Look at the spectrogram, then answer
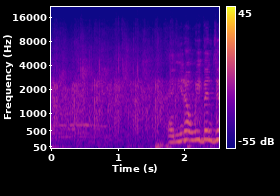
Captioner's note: applause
